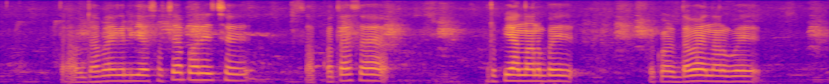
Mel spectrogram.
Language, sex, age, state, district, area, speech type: Maithili, female, 45-60, Bihar, Madhepura, rural, spontaneous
